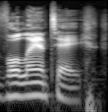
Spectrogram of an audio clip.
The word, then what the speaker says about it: Volante: this is Volante and yes it is it is pronounced Volante you will see that it is pronounced that way in a video we're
